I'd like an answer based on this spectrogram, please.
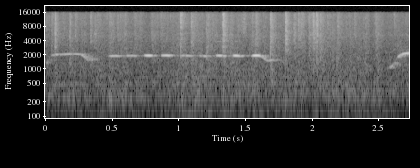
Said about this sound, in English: I'm standing at the entrance of what looks like a small white house on stilts. It's a pigeon loft. There's a ladder, a door, and a whole lot of cooing.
